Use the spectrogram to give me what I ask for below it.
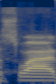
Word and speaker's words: swai: So I grabbed couple of boxes of catfish, box of sway or swai, depending on how you want to pronounce it.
